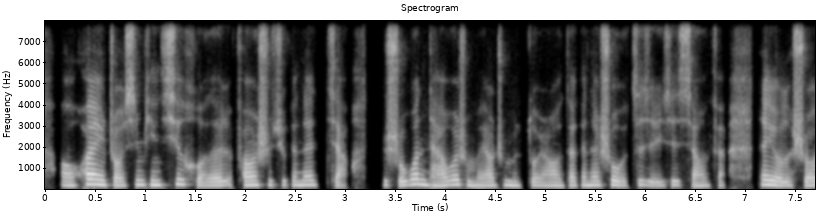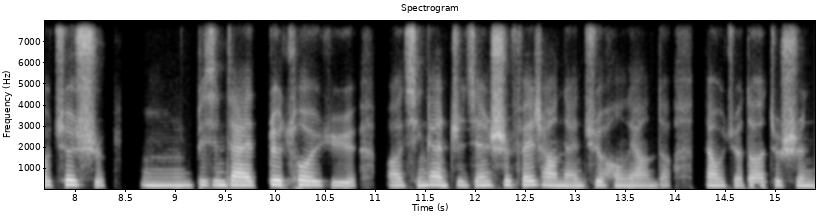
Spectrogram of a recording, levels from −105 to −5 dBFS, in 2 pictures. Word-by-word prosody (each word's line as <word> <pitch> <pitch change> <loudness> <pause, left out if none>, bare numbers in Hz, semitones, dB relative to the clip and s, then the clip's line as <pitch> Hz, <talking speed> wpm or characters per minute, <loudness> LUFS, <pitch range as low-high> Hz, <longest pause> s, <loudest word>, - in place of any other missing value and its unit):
呃 190 -2 -1
换 240 +5 +6
一 - - +4
种 185 -2 -1
心 220 +4 -1
平 215 -1 +1
气 215 +4 -1
和 180 -5 -2
地 - - -8
方 205 +1 +3
式 210 - -4
去 205 0 -7
跟 200 0 -3
他 210 +1 +1
讲， - - -5 0.3
就 200 - -6
是 195 0 0
问 235 +3 +3
他， 185 -3 0
“为 220 +4 +2
什 210 -3 -4
么 185 -1 -2
要 180 +1 -1
这 195 +3 -7
么 195 -2 0
做”？ 185 - -4
然 175 - -5
后 180 - -1
我 175 - -4
再 190 +2 -3
跟 195 +1 -3
他 205 +1 +1
说 205 +1 0
我 185 - -5
自 215 +3 -7
己 195 - -5
的 180 - -4
一 - - -7
些 195 +2 -5
想 180 -2 -3
法， 180 0 -11 0.3
但 225 - +1
有 195 -3 +3
的 180 - -2
时 185 - -2
候 190 +1 +2
确 220 +3 +5
实， 185 -3 0 0.3
嗯 190 0 0
毕 210 - -2
竟 205 0 +2
在 200 -1 +6
对 220 -2 +7
错 210 -1 +3
与， 175 -3 -2 0.3
呃 185 0 -2
情 185 +1 0
感 205 -1 +3
之 190 0 -4
间 190 +1 0
是 210 +2 +4
非 200 0 +1
常 195 -3 +1
难 175 -1 -1
去 195 +2 -2
衡 180 -1 -3
量 175 0 -4
的， 185 +2 -12 0.3
那 190 -1 +2
我 180 - 0
觉 175 0 -6
得 180 +1 -2
就 195 - -4
是 190 0 -1
195 Hz, 290 characters per minute, -23 LUFS, 185-205 Hz, 0.3 s, 对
